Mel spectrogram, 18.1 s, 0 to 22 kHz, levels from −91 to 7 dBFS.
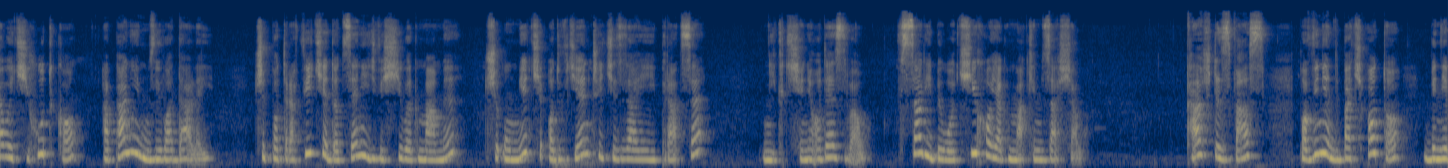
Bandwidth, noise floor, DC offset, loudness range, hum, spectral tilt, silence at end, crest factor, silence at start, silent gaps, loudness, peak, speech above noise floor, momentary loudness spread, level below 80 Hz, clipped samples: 16.5 kHz; -66 dBFS; under 0.1%; 4 LU; none; -3.5 dB/octave; 0 s; 20 dB; 0 s; none; -29 LUFS; -10 dBFS; 37 dB; 10 LU; -76 dBFS; under 0.1%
